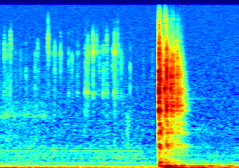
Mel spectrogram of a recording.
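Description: Dice rolled for a tabletop roleplaying game: after a near-silent pause, one sudden clattering burst rattles briefly and dies away within half a second.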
